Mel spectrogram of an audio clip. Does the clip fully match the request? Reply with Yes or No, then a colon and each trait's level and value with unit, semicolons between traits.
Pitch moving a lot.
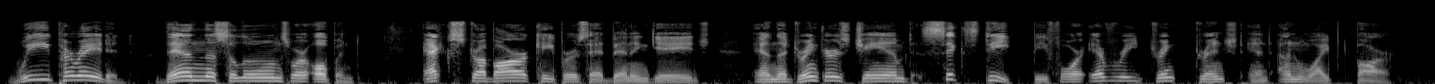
Yes: wide, 7.4 semitones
